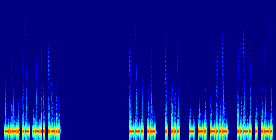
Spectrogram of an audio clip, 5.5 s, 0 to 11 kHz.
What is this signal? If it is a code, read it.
Morse code, heard as a keyed tone, about 36 wpm, 700 Hz. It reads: CALL GA ES TNX FER
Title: Speed-Racing Common QSO Phrases - 40wpm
